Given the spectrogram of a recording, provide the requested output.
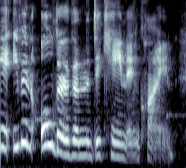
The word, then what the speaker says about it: Duquesne: trick has been to think of the actor dean cain and just say his name really fast decaying that's how you say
